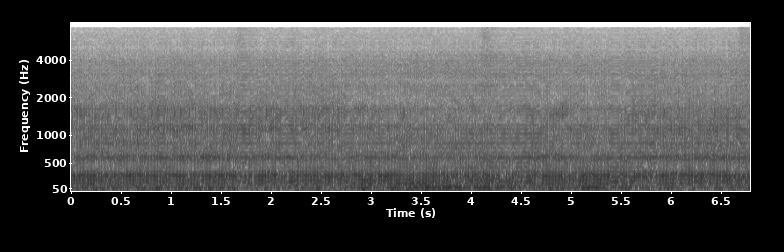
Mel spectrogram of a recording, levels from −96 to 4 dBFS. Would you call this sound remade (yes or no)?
yes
